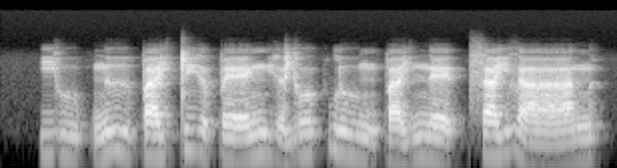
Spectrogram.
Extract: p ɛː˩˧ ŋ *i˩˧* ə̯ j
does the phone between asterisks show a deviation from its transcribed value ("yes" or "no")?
yes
